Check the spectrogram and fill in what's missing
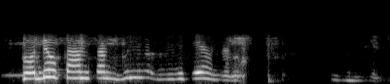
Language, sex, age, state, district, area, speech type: Nepali, male, 18-30, West Bengal, Alipurduar, urban, conversation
